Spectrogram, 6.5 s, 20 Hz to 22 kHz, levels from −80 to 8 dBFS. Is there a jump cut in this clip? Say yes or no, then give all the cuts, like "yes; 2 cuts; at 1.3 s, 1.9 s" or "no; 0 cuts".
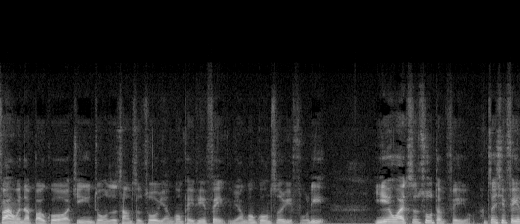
yes; 1 cut; at 2.8 s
